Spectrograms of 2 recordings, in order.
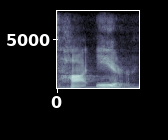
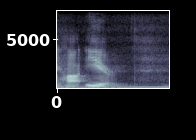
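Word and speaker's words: הָעִיר: And be careful about that. I may have misled you in that the way I pronounced it myself, getting sloppy here. It's ha'ir. The accent's on the last syllable. Okay, ha'ir.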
